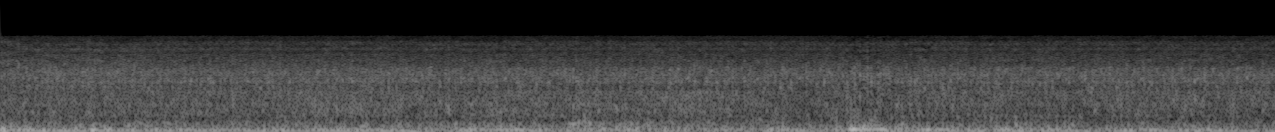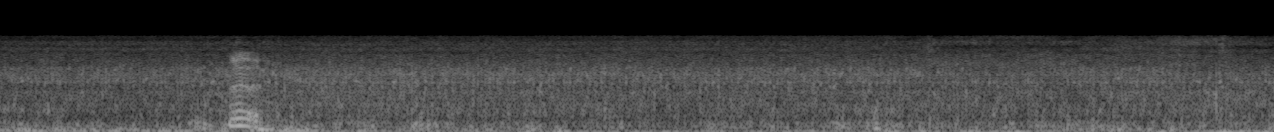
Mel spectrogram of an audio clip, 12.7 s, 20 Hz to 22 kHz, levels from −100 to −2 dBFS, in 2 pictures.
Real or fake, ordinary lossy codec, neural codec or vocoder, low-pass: fake; none; codec, 16 kHz, 8 kbps, FunCodec, trained on LibriTTS, 25 frames a second; 7.2 kHz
